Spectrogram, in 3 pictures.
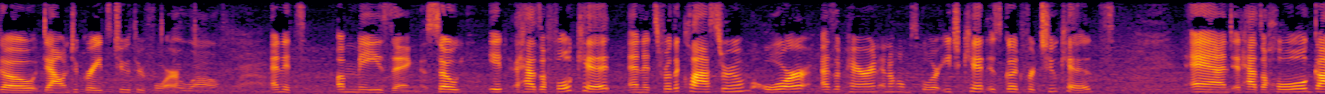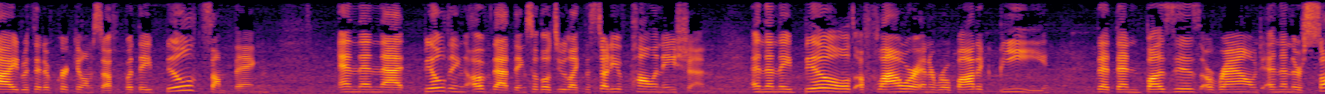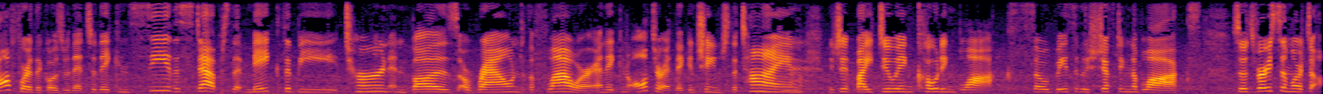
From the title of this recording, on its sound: Live from the Consumer Electronics Show!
